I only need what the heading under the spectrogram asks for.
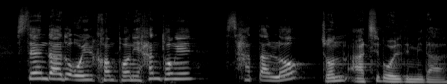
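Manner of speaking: ordinary talk, nothing marked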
